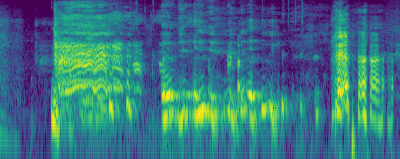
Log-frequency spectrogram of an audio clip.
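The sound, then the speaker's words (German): A loud cough bursts out, followed by a stretch of muffled talking and then another short, harsh cough near the end. “Ich kann ja nur husten.”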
